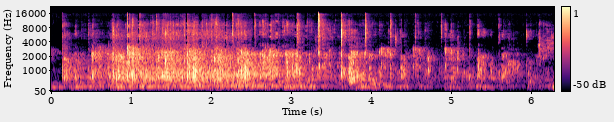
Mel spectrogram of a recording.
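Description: Audience applauding, loudest in the first few seconds and then tapering off.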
